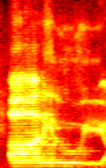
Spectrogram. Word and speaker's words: Alleluia: So you pronounce that extra E. It's sort of fun. It's like Louis Louis is what I think of every time. Alleluia, Alleluia.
